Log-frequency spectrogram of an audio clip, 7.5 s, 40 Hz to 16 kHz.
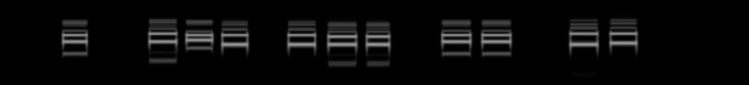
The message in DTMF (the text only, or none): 8 902 211 88 36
